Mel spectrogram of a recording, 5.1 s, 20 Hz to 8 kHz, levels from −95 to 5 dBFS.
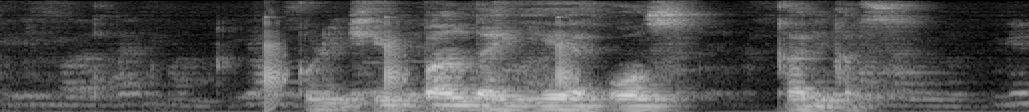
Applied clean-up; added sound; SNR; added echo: none; Tap; 7 dB; reverberation time 0.3 s.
